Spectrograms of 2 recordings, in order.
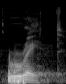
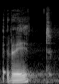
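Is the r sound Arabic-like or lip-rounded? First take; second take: lip-rounded; Arabic-like. First: The r is said with slightly rounded lips. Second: The r is a tapped, Arabic-style r. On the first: The speaker calls it right. "قول عليها رات" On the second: The speaker calls it wrong. "ما تقولش عليها رات"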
